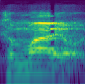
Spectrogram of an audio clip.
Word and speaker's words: Khmer: That's how you pronounce it, Khmer, not Khmer.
